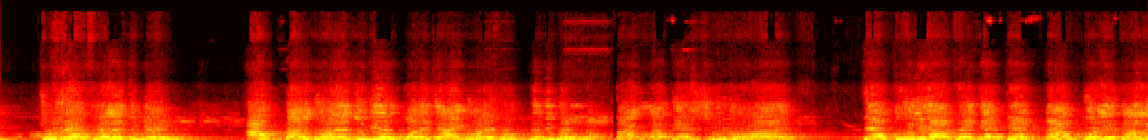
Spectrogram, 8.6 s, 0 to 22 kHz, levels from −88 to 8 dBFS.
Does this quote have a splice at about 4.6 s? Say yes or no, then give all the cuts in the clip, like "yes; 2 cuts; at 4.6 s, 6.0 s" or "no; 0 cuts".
yes; 1 cut; at 4.6 s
